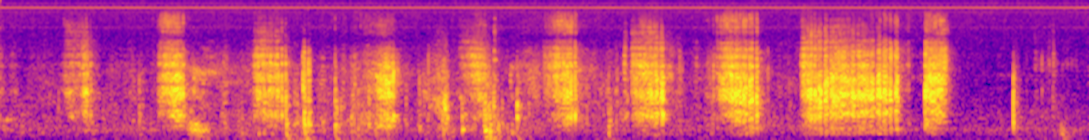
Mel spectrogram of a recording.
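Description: Adhesive tape being pulled off the roll and pressed along a carpeted floor, in a string of irregular rasping pulls, the longest about eight seconds in.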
